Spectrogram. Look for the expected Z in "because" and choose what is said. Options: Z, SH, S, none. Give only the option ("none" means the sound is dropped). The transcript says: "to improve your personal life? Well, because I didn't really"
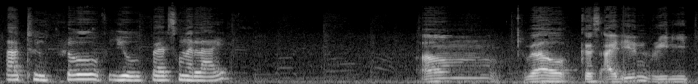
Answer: S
